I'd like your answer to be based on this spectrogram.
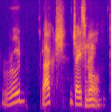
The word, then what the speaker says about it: Rudraksh Jaiswal: Rudraksh Jaiswal. I butchered it again. That's the H that gets me. Rudraksh Jaiswal.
